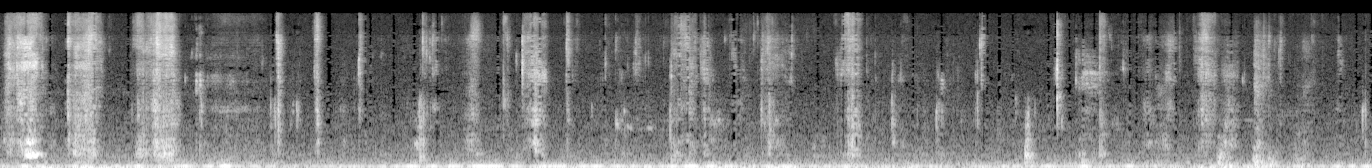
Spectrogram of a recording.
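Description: Close-miked eating: meat bitten and torn from a goose wing bone and chewed, with many short mouth clicks and smacks.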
